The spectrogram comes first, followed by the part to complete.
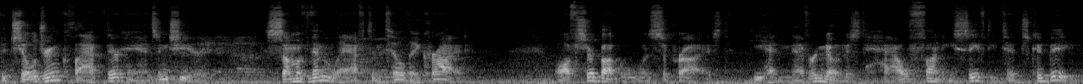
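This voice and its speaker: A man's voice: lowish voice, big pitch swings, measured pace, crowd noise, poor audio. A man reading a children's picture book aloud as narration. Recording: clear background noise.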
